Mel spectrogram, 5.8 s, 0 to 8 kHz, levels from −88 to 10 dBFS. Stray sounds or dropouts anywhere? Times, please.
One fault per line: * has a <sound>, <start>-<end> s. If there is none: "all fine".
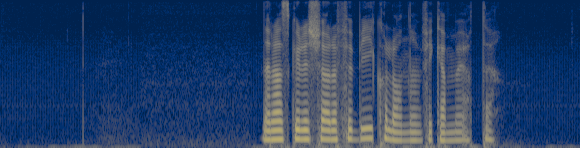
all fine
